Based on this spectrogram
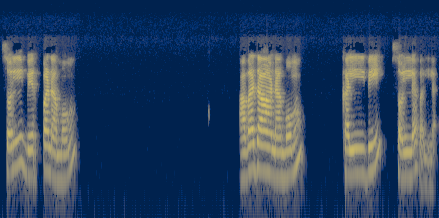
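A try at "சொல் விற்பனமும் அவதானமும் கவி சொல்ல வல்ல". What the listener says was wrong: கல்வி இல்ல மேம், கவி மேம்.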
